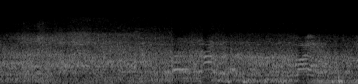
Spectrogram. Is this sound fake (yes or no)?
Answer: yes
